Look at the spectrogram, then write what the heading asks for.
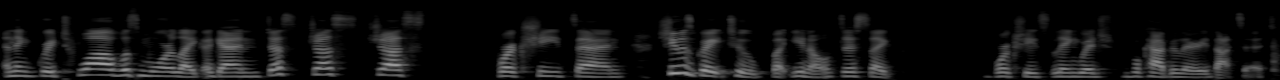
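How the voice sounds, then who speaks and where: A woman in her twenties from Canada talks through an oral history interview in an upbeat, rambling way, full of "like" and "um". Her voice is smooth and crisp. It is recorded dry and close, with no room sound. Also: mid-range voice, unhurried, no room sound. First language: Punjabi. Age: 20s. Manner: chatty, upbeat, lots of fillers and restarts. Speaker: interviewee, schoolteacher.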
